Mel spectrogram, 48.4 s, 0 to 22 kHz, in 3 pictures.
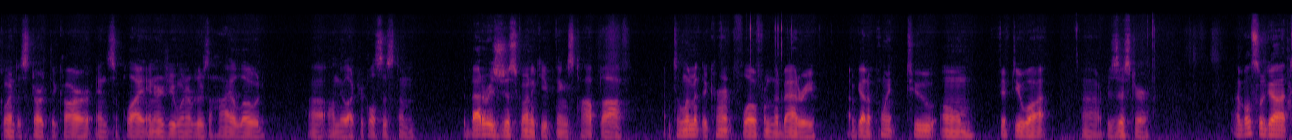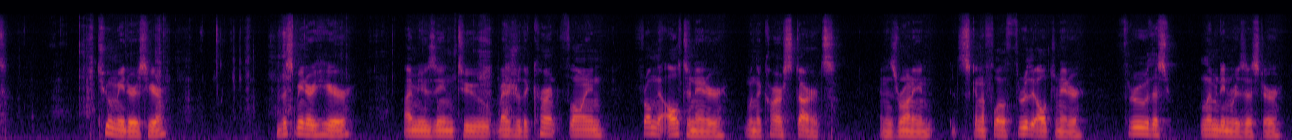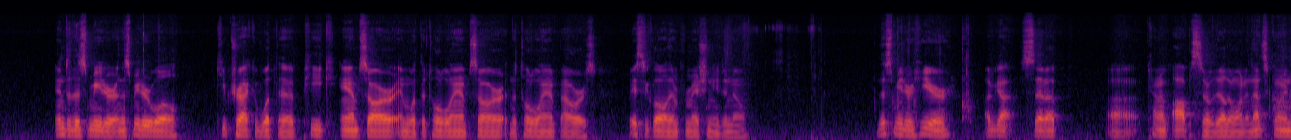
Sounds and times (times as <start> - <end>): Speech: 0.0 - 5.2, 5.8 - 14.4, 15.4 - 16.3, 17.2 - 18.3, 19.6 - 20.6, 21.2 - 32.2, 33.0 - 41.7, 43.2 - 48.4.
